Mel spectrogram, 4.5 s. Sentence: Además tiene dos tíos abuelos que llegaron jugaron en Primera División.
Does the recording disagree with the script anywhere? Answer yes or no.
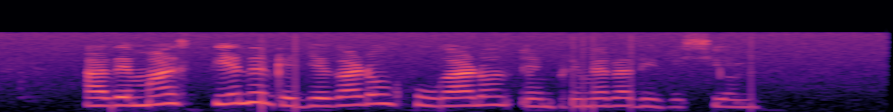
yes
